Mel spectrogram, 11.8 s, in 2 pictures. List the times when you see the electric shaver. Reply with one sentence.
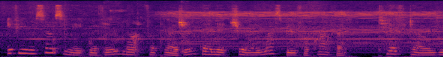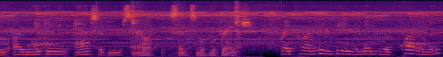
The electric shaver can be heard from 1.9 to 11.7 s.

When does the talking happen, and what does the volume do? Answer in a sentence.
You can hear the talking from 0.1 to 11.7 s, at a steady volume.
